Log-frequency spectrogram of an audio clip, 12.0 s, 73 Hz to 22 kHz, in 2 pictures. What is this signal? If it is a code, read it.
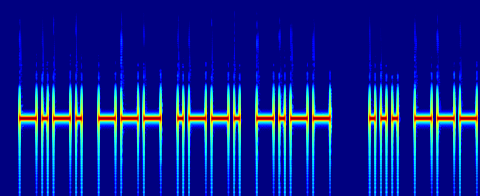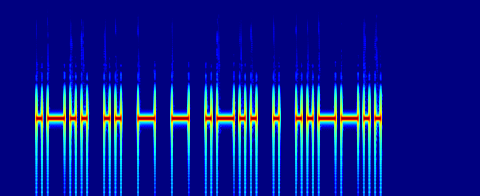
Morse code, heard as a keyed tone, about 17 wpm, 700 Hz. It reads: COPY SO LITTLE?
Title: Sentences from Top 1400 Words 17wpm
